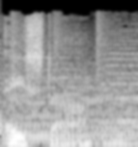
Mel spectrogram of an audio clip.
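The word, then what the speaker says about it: Sagittarius A*: Our galaxy's central black hole, Sagittarius A, pronounced A star, has a mass of over 4 million suns.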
